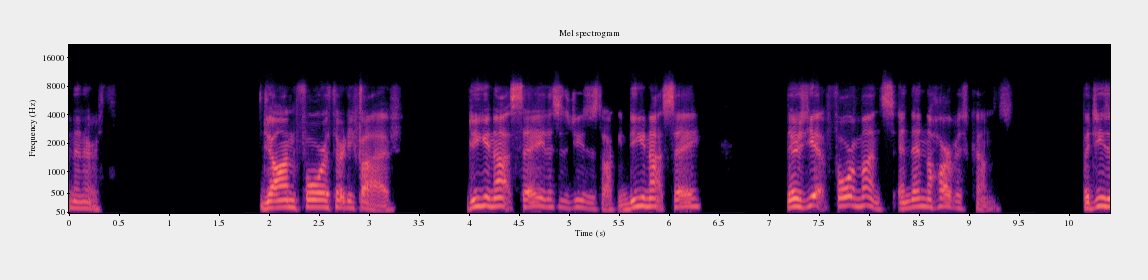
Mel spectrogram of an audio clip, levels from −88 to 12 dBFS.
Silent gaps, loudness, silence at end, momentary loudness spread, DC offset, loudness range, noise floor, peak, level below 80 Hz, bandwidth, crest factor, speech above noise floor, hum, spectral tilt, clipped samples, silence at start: 0.57-1.73 s, 3.55-3.97 s, 6.75-7.15 s, 9.65-10.13 s; -21 LUFS; 0 s; 13 LU; under 0.1%; 2 LU; under -90 dBFS; -2 dBFS; -68 dBFS; 9.8 kHz; 20 dB; over 69 dB; none; -4 dB/octave; under 0.1%; 0 s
